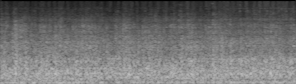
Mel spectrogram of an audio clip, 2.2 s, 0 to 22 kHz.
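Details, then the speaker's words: Honda 30 outboard idling roughly with cylinder compression of 12, 12 and 11.5 kg/cm2, carburetors cleaned but not yet tuned, normal oil pressure: an indistinct knock underneath, which disappears with the lower unit removed; lower unit gear knock. "Some kind of indistinct knocking presents."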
